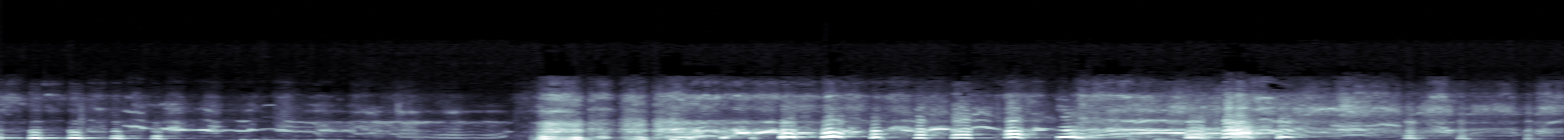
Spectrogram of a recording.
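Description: Laughter: short rhythmic bursts at first, then, from about three seconds in, louder and fuller laughter from several voices at once.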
